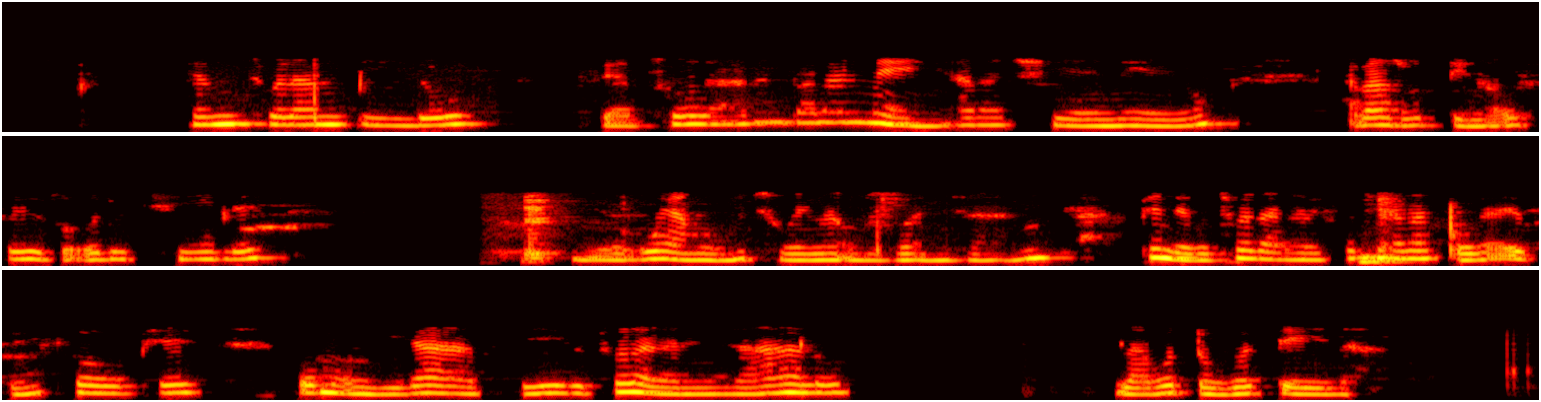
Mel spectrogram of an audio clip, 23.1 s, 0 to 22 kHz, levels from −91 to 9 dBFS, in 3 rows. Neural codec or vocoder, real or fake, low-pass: none; real; 3.6 kHz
